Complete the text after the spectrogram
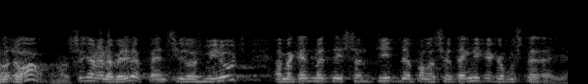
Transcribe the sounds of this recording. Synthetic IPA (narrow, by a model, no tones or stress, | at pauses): nonono̰səɲoɾələβeɾəpɛnsiðozminut͡s | əmbəkɛt̪̚mət̪eʃsənt̪it̪̚d̪əpələsiot̪ɛɡnikəkəβust̪ɛðɛ̰jə̰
